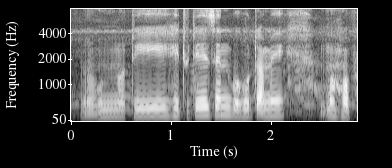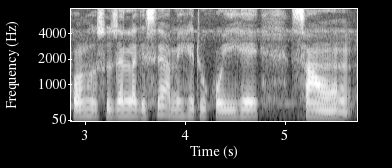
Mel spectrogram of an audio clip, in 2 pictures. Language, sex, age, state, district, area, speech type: Assamese, female, 30-45, Assam, Sivasagar, rural, spontaneous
